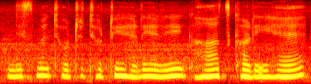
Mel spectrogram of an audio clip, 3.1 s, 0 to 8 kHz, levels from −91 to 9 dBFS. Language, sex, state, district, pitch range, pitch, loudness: Hindi, female, Uttar Pradesh, Saharanpur, 185-205 Hz, 190 Hz, -15 LUFS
